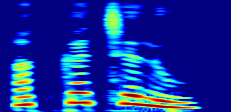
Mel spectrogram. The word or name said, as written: ಅಕ್ಕಚ್ಚಲು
